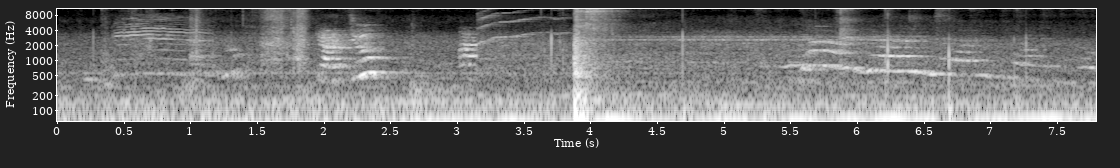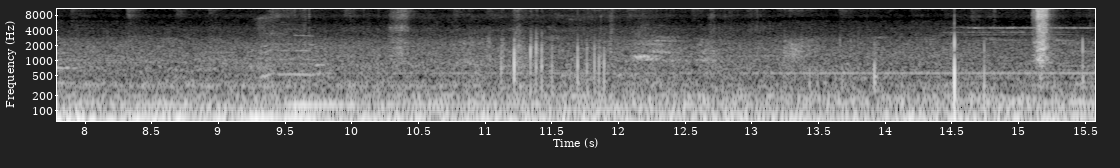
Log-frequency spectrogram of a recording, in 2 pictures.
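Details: Rescue kitten Goldie, protecting her adopted siblings, gives a series of thin, harmonic meows. Several early ones are quick and rising, and a longer falling meow comes around six to eight seconds. There is a sharp knock, low background hum and scattered clicks.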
